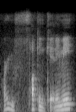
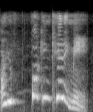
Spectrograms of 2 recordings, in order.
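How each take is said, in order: First: Under my breath. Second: Much higher, incredulous rant; fed-up fan blurting out disbelief; exasperated outburst. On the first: Retold or imitated. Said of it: "I said that under my breath". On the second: Real, not acted. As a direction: throw it up high in disbelief. Ranting about the movie twist.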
